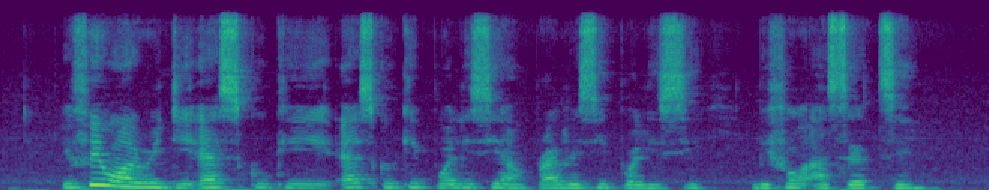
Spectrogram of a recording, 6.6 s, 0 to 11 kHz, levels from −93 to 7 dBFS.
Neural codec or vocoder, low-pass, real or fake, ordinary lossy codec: none; 9.9 kHz; real; none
